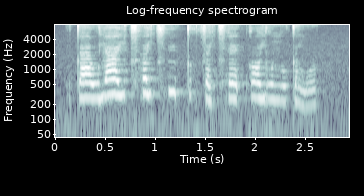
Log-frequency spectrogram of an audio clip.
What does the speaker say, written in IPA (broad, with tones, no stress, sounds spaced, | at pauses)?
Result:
t̪ aː˨ w j aː˧ j t͡sʰ ɐ˧ j t͡sʰ yː˥ p̚ t̪ ʊ˨˥ k̚ t͡s ɐ˨˩ j t͡sʰ ɛː˧ t̚ k ɔː˧ j w iː˨ w t̪ ɐ˨˩ ŋ w ʊ˨˥ k̚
